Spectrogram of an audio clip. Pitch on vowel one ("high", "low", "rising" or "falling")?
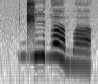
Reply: high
